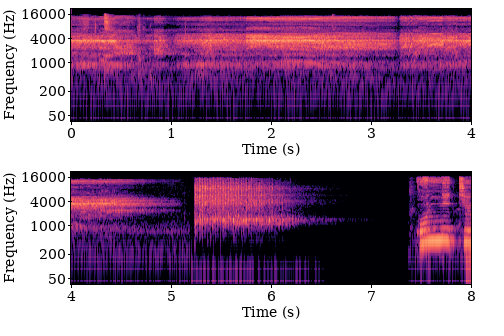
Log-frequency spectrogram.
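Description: Kamen Rider Build toy transformation belt (Build Driver) playing its Rabbit Tank transformation sound effects: a hissing, sparkling electronic sound with a steady high tone for about five seconds, then a short burst that fades out about a second later.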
